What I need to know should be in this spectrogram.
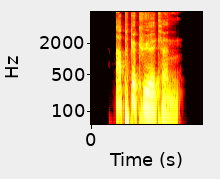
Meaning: inflection of abgekühlt: 1. strong genitive masculine/neuter singular 2. weak/mixed genitive/dative all-gender singular 3. strong/weak/mixed accusative masculine singular 4. strong dative plural
- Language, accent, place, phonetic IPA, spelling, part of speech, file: German, Germany, Berlin, [ˈapɡəˌkyːltn̩], abgekühlten, adjective, De-abgekühlten.ogg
